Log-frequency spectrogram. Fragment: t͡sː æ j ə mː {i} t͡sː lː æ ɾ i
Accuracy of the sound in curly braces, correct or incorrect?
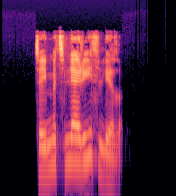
incorrect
